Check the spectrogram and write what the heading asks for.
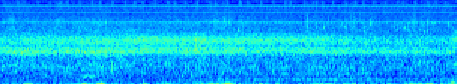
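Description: Steady wind and river-water noise, with a faint steady engine hum from about three seconds in until near the end.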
